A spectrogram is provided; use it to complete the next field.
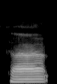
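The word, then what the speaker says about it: ث: সা, জিহ্বার আগা দাঁতের আগার সাথে মিলায় দিতে হবে নরম করে। অনেকে বলে সা, সা না, সা হরফ তো এমনভাবে উচ্চারণ হয়, সিন জবর হবে সা। এটা সা হরফ, সা পাতলা হবে।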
